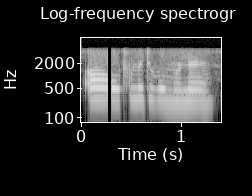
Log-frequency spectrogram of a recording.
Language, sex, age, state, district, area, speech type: Bodo, female, 45-60, Assam, Chirang, rural, conversation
